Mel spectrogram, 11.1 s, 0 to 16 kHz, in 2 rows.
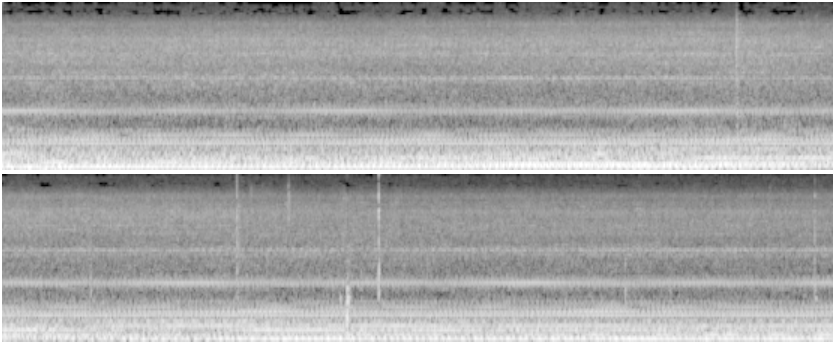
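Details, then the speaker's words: Baldor 1/3 HP single-phase induction motor (115/230 V, 1725 rpm, 48Z frame) running unloaded. It gives an even low hum with a faint steady whir and no knocking, rubbing or grinding, followed by spin-down; the bearings sound good. "yeah so let's show you the spin down pretty nice motor i think good bearings too"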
